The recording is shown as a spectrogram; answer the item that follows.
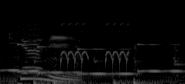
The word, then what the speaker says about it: Kiani: I'm Kiani. It looks like Kiane, but it is actually pronounced like Cayenne, the pepper, or like Cheyenne, Wyoming, Cheyenne, Wyoming, but without the H and without the Wyoming.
